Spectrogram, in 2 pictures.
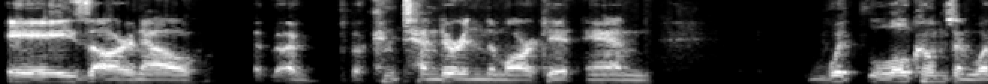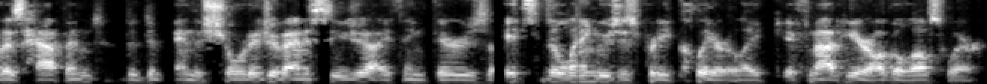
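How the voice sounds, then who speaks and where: Born in Pakistan and raised in Brooklyn, New York, a man in his thirties who works as a nurse anesthetist appears as a podcast guest. He speaks candidly in his interview, telling stories animatedly with quick laughs. His voice sits low and sounds husky.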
